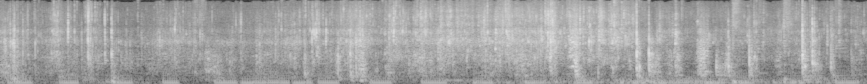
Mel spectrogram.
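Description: Water splashing and sloshing around a flooded sea kayak as it is rolled over and back upright beneath a paddler in the water, with irregular splashes and knocks throughout.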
